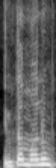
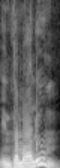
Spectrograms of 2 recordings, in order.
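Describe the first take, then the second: First: The voice stays level without a push. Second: The voice is pushed up like a question. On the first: It states that you know. "তুমি জানো" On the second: It asks whether you know. "যখন আমি ধাক্কা দিব তখন প্রশ্ন হয়ে যাবে"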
